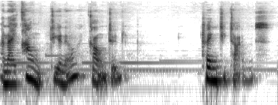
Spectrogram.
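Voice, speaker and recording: Older Trinidad-born woman, gravelly and warm. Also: medium pitch, slow pace, faint music behind. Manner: reflective, repeats phrases, acts out quoted speech. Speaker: cancer survivor telling her story. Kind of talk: personal storytelling interview.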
